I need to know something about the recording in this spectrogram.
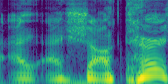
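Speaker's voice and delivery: normal talking voice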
